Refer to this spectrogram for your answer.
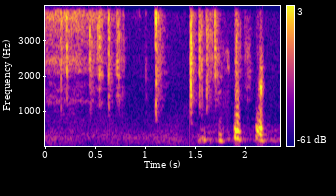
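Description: Rapid typing on a computer keyboard, a quick irregular run of clicky keystrokes with a few heavier, louder taps near the end, heard alone without voices.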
